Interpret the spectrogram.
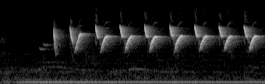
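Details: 'Ciblek kristal' bar-winged prinia singing as a lure for other prinias: after a quiet start, a short, brisk series of about nine high, upward-slurred double notes, evenly spaced, over a low background hum.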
